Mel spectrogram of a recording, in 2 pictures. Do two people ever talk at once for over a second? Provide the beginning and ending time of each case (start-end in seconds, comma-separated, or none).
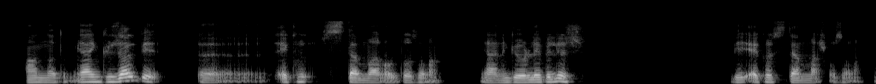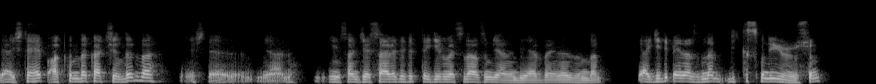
none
